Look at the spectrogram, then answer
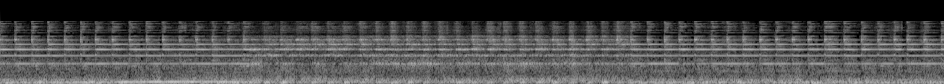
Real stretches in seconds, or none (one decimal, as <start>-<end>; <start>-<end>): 0.0-2.5; 6.3-9.4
